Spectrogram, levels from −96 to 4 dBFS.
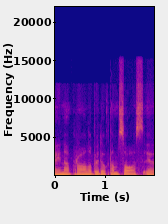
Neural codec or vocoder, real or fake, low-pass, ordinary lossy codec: none; real; 14.4 kHz; Opus, 16 kbps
